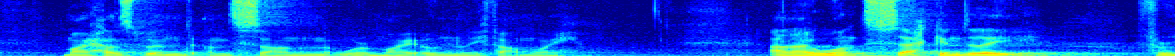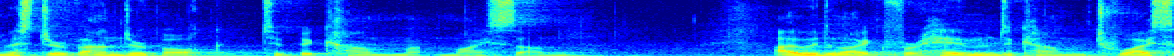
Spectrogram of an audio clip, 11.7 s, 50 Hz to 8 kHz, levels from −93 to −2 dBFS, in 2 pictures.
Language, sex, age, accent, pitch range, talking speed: English, male, 30-49, British, 100-125 Hz, 140 wpm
